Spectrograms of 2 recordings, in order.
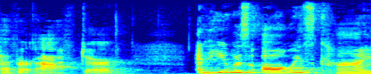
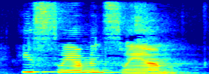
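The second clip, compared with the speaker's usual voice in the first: plain reading voice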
